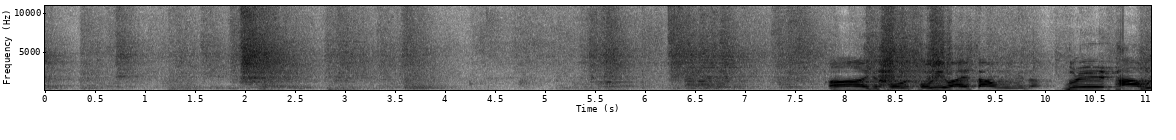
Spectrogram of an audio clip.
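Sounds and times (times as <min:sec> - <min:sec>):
noisy scrape: 0:00.0 - 0:11.0.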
